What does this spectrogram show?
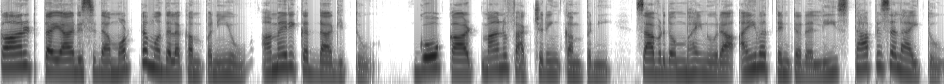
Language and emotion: Kannada, neutral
